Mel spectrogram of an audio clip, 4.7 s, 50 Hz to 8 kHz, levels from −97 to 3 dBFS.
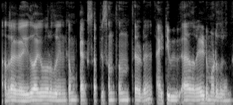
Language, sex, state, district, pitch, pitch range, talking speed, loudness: Kannada, male, Karnataka, Bijapur, 100 Hz, 95-100 Hz, 165 wpm, -18 LUFS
